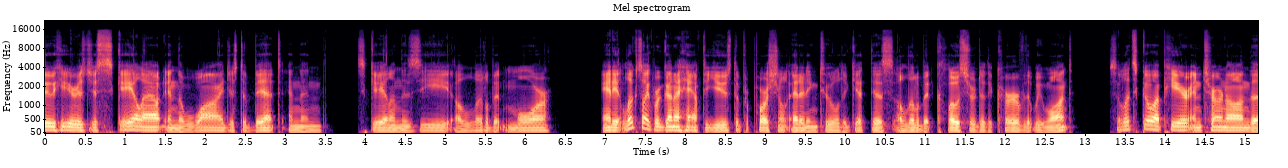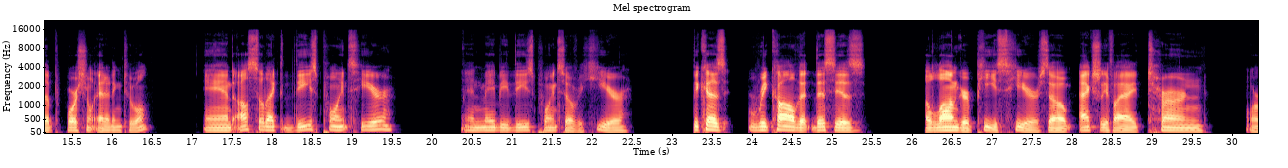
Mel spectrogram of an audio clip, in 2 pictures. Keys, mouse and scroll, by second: 0.3 s, 3.6 s, 15.7 click, 16.6 alt+a, 17.9 b, 20.4 b, 23.3 middle click, 24.3-24.9 scroll down 5, 24.7 middle click, 25.7 z, 26.6 middle click, 27.9 Tab, 28.2-28.8 scroll down 3, 29.3 click.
